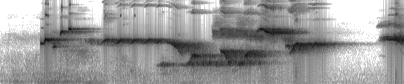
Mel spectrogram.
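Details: Murai batu, or white-rumped shama, in relaxed song: a long flowing phrase of steady whistles dropping to lower warbles, then climbing into high buzzy and chattering notes before a pause.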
